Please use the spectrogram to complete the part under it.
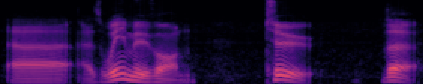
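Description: A man co-hosting a casual gaming podcast, playful and animated, often laughing. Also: on the low side, slow pace. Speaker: podcast co-host.

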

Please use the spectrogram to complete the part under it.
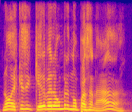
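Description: A man's voice: sits high, animated, moderate pace, darkish tone. A man hosting a casual interview, asking teasing, prodding questions. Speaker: podcast host.

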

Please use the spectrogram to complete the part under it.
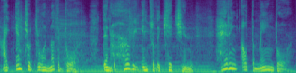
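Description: Expressive male first-person narrator. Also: medium pitch, normal speed, music in the background. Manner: vivid, expressive storytelling. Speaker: narrator and lead actor.

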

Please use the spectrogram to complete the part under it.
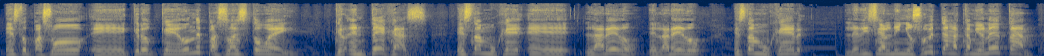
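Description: Mexican Spanish man, radio comedy host, high voice, very bright tone, slangy rambling stories. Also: lively intonation, measured pace, faint music behind. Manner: rambling, slangy, jokey storytelling. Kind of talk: comic news rundown.

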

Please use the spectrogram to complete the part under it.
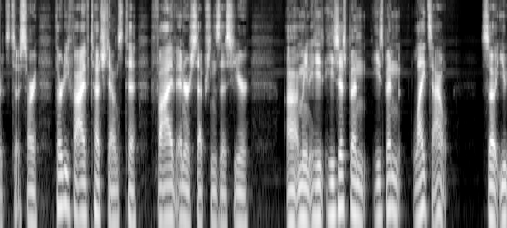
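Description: A young podcast host with a fairly low voice runs a solo sports talk show, hoarse from a cold and with his voice giving out. He speaks off the cuff in halting spurts, restarting phrases and repeating words.

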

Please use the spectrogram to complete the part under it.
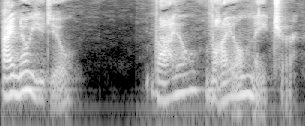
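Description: An actress playing a smooth, sinister corporate woman hosting a radio show in an audio drama, coolly persuasive, with faint music behind her. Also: on the low side, expressive, unhurried, full character voice. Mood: silky menace.

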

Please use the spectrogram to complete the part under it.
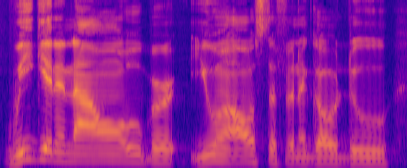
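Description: Animated man telling a funny podcast story. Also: brisk, smooth, no room sound. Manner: animated, jumps into high voices to quote people; slangy, laughs through his stories. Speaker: podcast co-host. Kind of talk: casual storytelling chat.

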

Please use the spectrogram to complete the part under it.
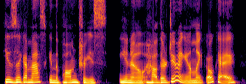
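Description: Woman co-host, mid pitch, eager storyteller, dry close mic. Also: brisk, no echo. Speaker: podcast co-host. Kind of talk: casual chat.

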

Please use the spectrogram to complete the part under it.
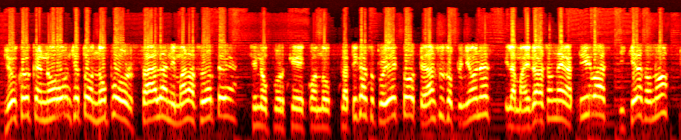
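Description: Calm male caller, dull line. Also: high-pitched, moderate pace, few pauses, no room sound. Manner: calm, reasoned. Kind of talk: radio call-in. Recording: dull distant phone call with faint music.

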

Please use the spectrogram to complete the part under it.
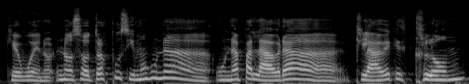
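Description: A woman, chatting casually as a podcast host and telling family stories with lively, animated emphasis. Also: medium pitch, unhurried. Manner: animated storytelling, acts out her own exasperation. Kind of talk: casual chat.

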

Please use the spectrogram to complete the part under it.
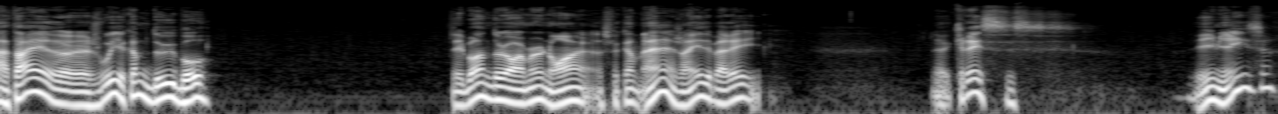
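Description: A man's voice: lowish voice, dry recording. A man with a Quebec French accent hosting a podcast, telling stories in a rambling, slangy way and swearing freely. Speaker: podcast host. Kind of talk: casual storytelling monologue.

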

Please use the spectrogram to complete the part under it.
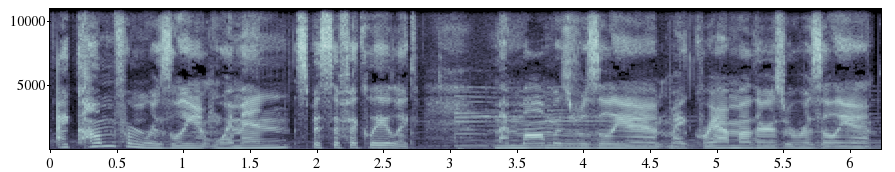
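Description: A low-pitched woman from Guinea and Belgium speaks at a moderate pace as an interview guest, with music playing beneath her. Candid and informal, she leans on repetition for emphasis in this casual conversation.

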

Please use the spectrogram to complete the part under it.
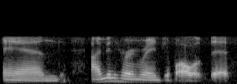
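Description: A man's voice: lowish voice, lively intonation, normal speed. A man talking over a phone line on a radio show's speakerphone, hesitant and stumbling over his words as he explains himself. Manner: hesitant, stammering restarts. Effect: heard over a phone line on speakerphone. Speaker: radio call-in guest. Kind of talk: casual phone chat.

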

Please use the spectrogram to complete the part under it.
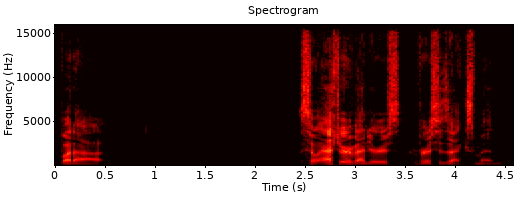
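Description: A man's voice: medium pitch, sing-song, slow pace, a bit bright, no room sound, clean studio sound. A man co-hosting a podcast, chatting casually and enthusiastically, full of fillers and restarts. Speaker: podcast co-host. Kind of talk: casual comic book chat.

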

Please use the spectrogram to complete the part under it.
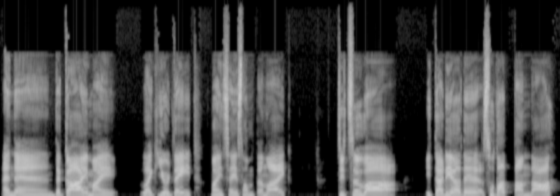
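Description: Slow-talking woman teaching Japanese. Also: on the high side, fairly bright tone, smooth, no room sound, studio quality. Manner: explains with imagined scenarios, many fillers. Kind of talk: casual language lesson chat.

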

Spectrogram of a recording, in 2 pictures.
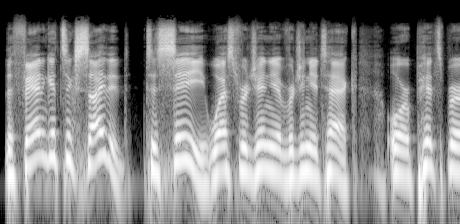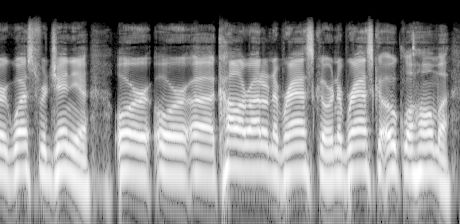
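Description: A man giving opinionated, casual sports talk as a podcast guest, blunt and sweary with halting restarts. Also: on the high side, no echo, clean studio sound. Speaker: podcast guest and college football pundit.

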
